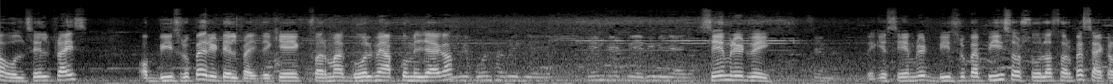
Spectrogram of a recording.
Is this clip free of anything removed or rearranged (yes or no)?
yes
